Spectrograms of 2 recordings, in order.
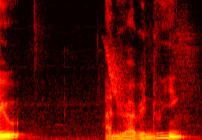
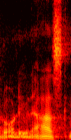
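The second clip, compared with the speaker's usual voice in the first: whispered aside; 10 dB quieter than usual. Acted. Aside dropped to a hush.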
